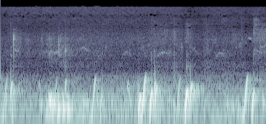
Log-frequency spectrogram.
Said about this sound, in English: and while they're doing this, they resonate a vocalization that comes from deep inside their chest. It's just an amazingly rich sound of bubbling water percolating through the dry sagebrush.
